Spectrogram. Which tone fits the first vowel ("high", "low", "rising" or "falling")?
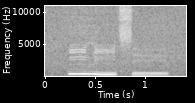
high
